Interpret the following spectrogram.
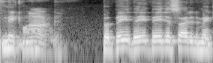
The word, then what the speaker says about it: Mi'kmaq: I mean, they don't, like, blow up the Micmac burial ground at the end of the second one or anything. Like, I don't know why. I'm guessing because of it's pronounced Mi'kmaq.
